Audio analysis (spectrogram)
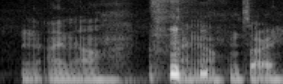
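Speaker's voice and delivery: sounding sad. Teased for having no ginger friends, the speaker apologizes: sad. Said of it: "You sound so sad".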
